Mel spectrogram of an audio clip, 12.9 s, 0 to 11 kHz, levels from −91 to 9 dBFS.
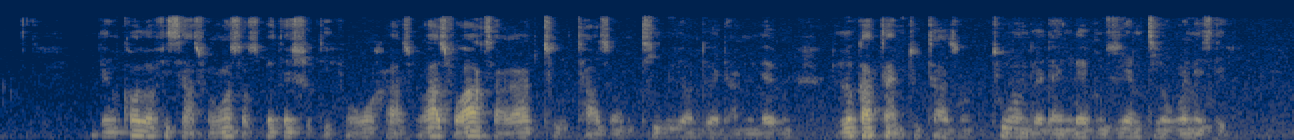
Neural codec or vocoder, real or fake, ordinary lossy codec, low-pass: none; real; none; 7.2 kHz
